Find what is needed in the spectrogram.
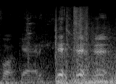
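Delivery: drawn-out dismissive "Fuck outta here". Real, not acted. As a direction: brush him off slowly, scoffing. Dismissive retort.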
